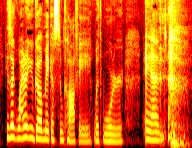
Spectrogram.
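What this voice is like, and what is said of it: Put-on Pennsylvania accent. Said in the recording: “I don't know how to do this accent. ... a Pennsylvanian accent”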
